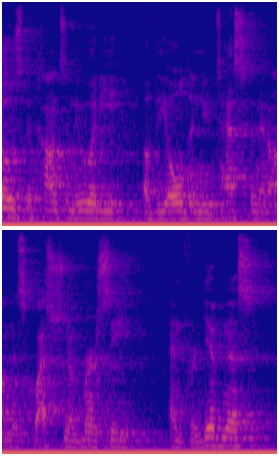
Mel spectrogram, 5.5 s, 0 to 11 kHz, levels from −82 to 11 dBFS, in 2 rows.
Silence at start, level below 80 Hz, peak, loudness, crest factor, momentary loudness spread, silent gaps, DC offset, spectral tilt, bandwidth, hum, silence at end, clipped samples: 0 s; -62 dBFS; -20 dBFS; -41 LUFS; 16 dB; 9 LU; none; 3%; -4.5 dB/octave; 11 kHz; none; 0 s; under 0.1%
